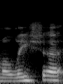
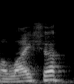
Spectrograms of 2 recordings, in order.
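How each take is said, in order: First: The name is said the usual Catholic way. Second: The name is said the usual Protestant way. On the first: This is how Catholics usually say the name. "Catholics usually call him Elisha" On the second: This is how Protestants usually say the name. "as a Protestant, I grew up calling him Elisha"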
